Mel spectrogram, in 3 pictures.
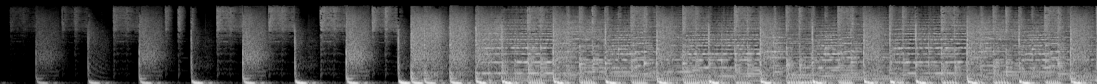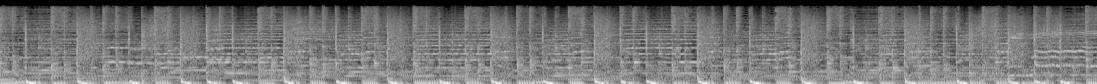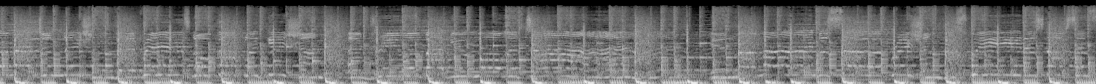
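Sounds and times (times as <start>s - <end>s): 
80s disco pop track with redone drums at 116 bpm: 2.2s - 32.8s.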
